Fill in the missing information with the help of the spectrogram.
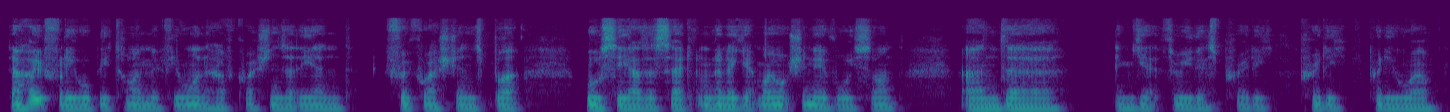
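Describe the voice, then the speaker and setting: Mellow-voiced man hosting a webinar. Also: fairly low pitch, completely flat delivery, brisk. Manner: casual, upbeat presenter with fillers. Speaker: webinar host, agency founder. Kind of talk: presenting a business webinar.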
